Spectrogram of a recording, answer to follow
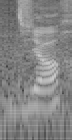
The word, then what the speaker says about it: Dior: mais c'est trop beau bien sûr l'irremplaçable Dior prononciation des marques de luxe Louis buitton Dior alors si vous avez regardé la série Lupin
